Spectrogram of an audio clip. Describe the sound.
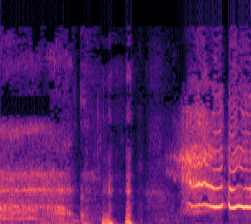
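A voice imitates an eerie wail: a strained, breathy tone breaks into short vocal bursts, then climbs into a loud, sustained high-pitched squeal that holds to the end.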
